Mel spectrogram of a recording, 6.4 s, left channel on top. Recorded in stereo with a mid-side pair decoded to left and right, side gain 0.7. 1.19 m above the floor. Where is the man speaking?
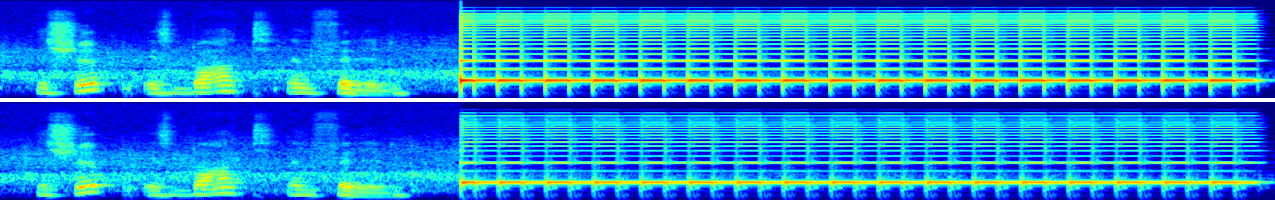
15° left, 1.7 m.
